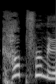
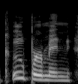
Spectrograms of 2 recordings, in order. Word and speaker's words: Kupferman: You know, like Kupferman is impossible. Why? I don't know. It is said exactly how it's spelled. But my, like the last 15 years have been Kupferman, Cooperman, whatever.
